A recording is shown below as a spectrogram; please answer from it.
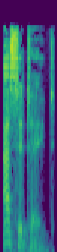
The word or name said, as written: acetate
